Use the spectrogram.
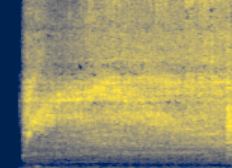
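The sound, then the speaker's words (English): A worker hand-drilling parts for a custom-made electric motor at an electric motor works in Berlin: a steady, hissing, high-pitched grinding whir that runs unbroken for about two seconds, slightly louder at the very end. “At the Menzel Electric Motor Works in Berlin, a worker hand drills parts that will go into a custom-made electric motor”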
